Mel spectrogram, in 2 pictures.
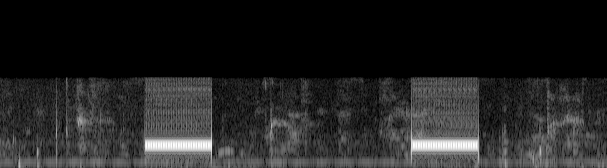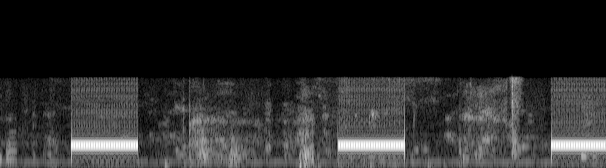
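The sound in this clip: Ringback tone on a telephone line as a call is transferred to voicemail: five evenly spaced tone bursts, each about one second long and roughly four seconds apart, with the last cut off at the end and faint muffled noise between rings.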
